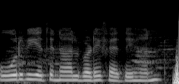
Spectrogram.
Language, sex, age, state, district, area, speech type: Punjabi, female, 30-45, Punjab, Kapurthala, urban, spontaneous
